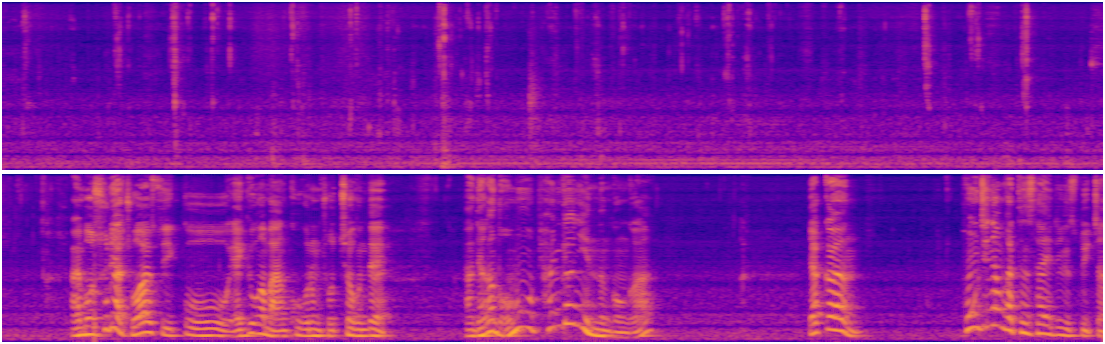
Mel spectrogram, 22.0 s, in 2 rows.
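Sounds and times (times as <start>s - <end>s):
person chewing: 0.0s - 11.7s.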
